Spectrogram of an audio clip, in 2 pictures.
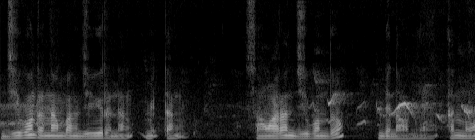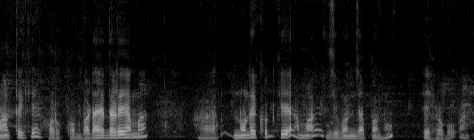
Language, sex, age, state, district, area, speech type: Santali, male, 60+, Odisha, Mayurbhanj, rural, spontaneous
